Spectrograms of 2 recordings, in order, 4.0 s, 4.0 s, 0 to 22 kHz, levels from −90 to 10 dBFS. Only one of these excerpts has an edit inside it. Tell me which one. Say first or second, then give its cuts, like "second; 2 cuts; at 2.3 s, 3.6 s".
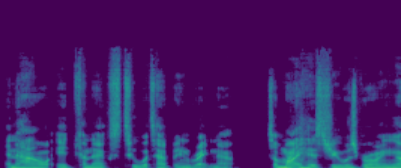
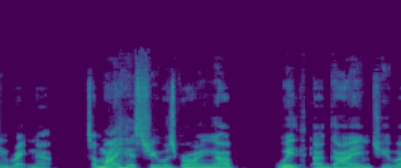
second; 1 cut; at 3.1 s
